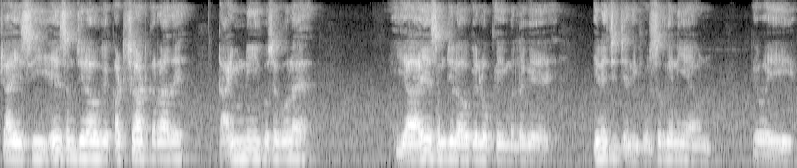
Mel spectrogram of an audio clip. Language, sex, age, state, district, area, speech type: Dogri, male, 60+, Jammu and Kashmir, Reasi, urban, spontaneous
